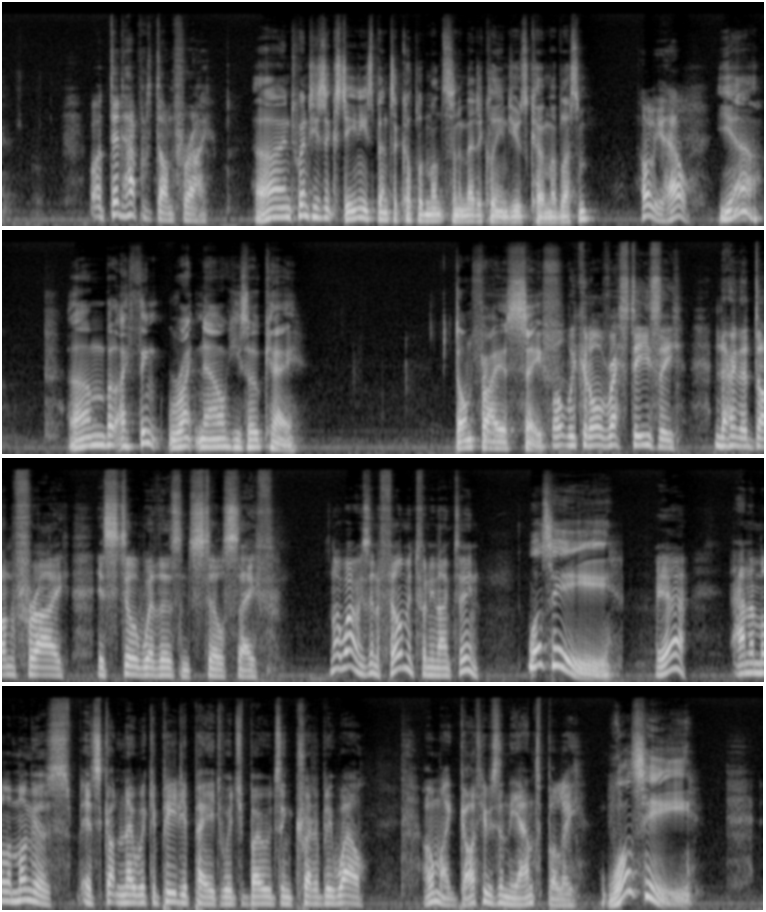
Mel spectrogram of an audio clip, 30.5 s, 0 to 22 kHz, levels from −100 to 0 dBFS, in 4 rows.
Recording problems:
squashed, flat; somewhat

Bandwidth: 17.5 kHz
